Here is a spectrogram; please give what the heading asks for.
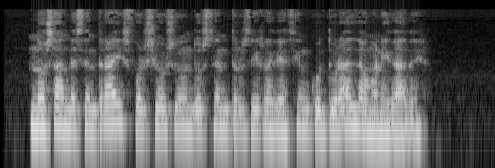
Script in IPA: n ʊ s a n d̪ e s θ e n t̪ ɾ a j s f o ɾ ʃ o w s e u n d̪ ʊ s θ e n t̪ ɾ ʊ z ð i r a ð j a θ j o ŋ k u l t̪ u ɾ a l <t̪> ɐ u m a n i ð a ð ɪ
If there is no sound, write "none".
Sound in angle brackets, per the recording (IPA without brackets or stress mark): d̪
